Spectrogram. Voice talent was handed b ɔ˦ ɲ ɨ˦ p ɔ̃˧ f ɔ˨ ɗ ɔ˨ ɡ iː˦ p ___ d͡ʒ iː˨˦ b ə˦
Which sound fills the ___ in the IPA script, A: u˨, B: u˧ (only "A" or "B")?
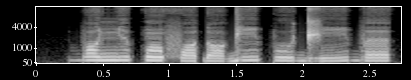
B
